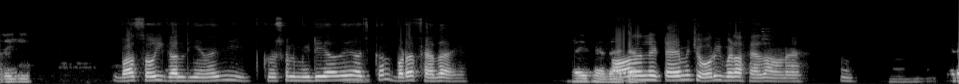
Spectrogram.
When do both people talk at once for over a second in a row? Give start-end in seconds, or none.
none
